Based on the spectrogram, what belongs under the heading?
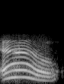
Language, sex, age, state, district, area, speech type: Bodo, female, 45-60, Assam, Chirang, rural, conversation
